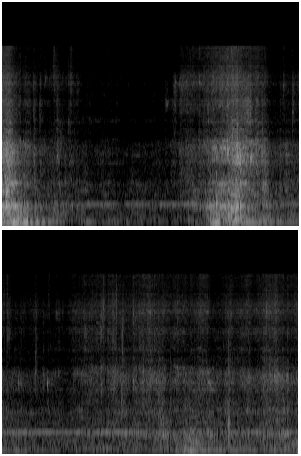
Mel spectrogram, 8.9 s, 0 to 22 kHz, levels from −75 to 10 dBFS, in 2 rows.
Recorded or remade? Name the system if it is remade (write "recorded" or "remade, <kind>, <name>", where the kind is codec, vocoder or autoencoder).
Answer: remade, codec, SNAC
